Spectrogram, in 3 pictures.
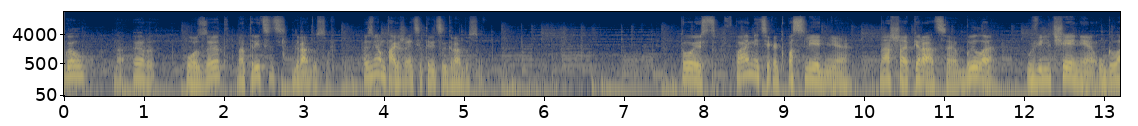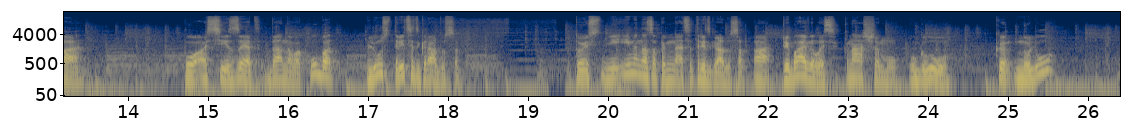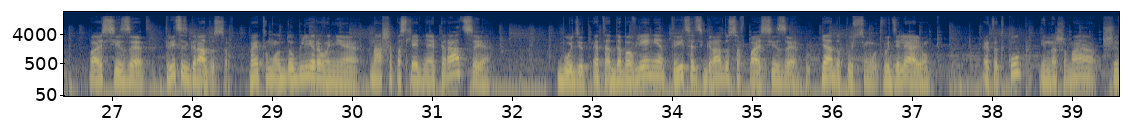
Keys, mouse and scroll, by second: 0.5 r, 1.1 z, 2.8 0, 3.2 click, 37.3 click.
